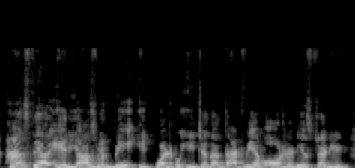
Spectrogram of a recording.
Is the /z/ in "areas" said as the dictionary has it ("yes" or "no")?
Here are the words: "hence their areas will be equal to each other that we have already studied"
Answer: yes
